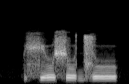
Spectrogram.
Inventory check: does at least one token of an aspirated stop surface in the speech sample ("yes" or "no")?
no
